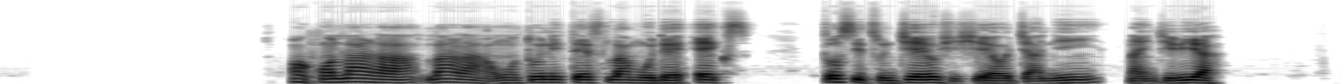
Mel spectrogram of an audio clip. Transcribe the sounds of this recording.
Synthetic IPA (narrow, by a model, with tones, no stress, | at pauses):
ɔ˨kɔ̃˧la˦ɾa˧la˦ɾa˧a˦˨w̃ɔ̃˧to˦nĩ˦tɛ˦sla˦mo˧dɛ˧ʔɛ˦ks | to˦si˦˨tũ˨˦d͡ʒɛ˦o˦˨ʃi˨ʃɛ˧ɔ˧d͡ʒa˨nĩ˨˦nã˨i˨d͡ʒi˨˧ɾi˦ja˦˨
